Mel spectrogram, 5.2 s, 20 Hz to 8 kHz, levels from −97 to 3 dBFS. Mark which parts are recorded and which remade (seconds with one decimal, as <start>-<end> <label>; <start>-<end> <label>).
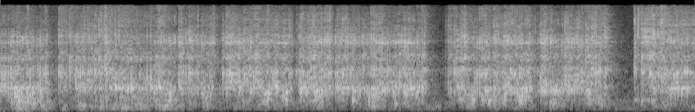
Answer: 0.0-1.1 recorded; 1.1-2.2 remade; 2.2-5.2 recorded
